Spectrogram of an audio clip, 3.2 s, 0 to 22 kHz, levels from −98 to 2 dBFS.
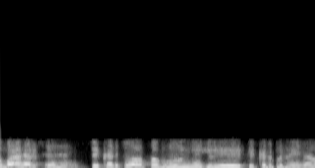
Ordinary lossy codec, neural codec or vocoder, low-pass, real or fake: Opus, 32 kbps; codec, 16 kHz, 1 kbps, FreqCodec, smaller model; 3.6 kHz; fake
